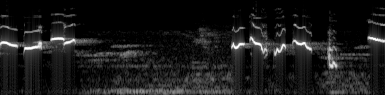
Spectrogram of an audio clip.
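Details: Oriental magpie-robin song meant to rouse a lazy bird: clear whistled notes with rapid slides, a pause with faint low murmur, then a fresh phrase of looping whistles ending in a dropping note.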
